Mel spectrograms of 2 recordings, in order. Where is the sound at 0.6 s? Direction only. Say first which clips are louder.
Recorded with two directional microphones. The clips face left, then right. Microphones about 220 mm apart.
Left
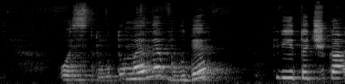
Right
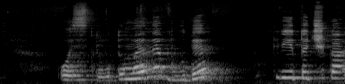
Right 4 dB; 20° right (ahead or behind).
